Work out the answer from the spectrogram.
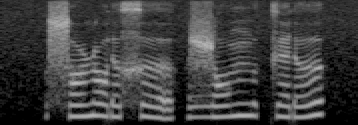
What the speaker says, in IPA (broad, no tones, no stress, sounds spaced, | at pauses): s ɔ ɳ ɔ ɾ ə x ə | ɮ ɔ ŋ ə k ɛ ɾ ə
